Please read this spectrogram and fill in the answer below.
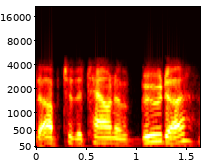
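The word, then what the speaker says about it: Bodø: to the town of Buddha it's uh spelled Bodo but pronounced Buddha and there is a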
